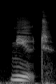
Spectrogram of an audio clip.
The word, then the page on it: mute: American English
